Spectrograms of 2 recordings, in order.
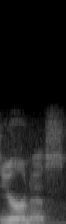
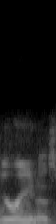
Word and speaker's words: Uranus: So now we're going to go on to the next planet, which is Uranus, not Uranus, because that's how it's pronounced.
